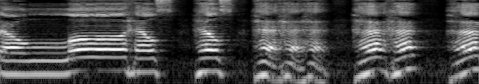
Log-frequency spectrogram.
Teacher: Makhraj huruf ha ni kerengkung.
